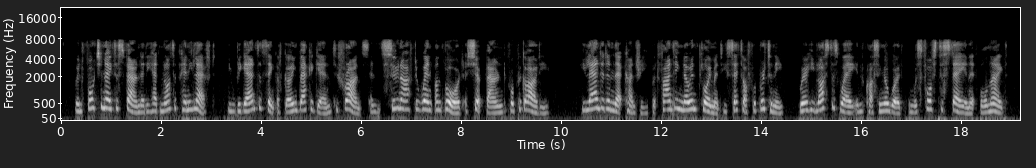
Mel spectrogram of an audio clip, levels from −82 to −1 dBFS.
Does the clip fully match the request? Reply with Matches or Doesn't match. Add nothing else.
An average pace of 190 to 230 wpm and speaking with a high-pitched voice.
Matches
